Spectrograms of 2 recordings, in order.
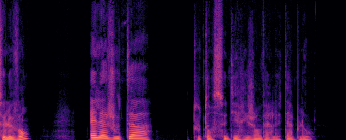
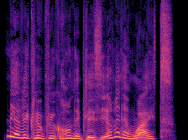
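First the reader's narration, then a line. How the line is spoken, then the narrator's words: Honeyed voice. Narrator (French): répondit-elle d'une voix mielleuse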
